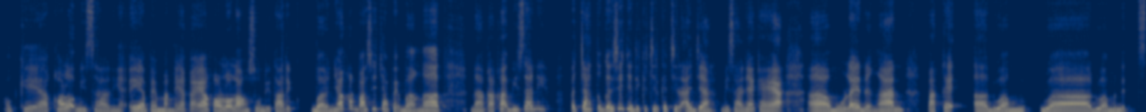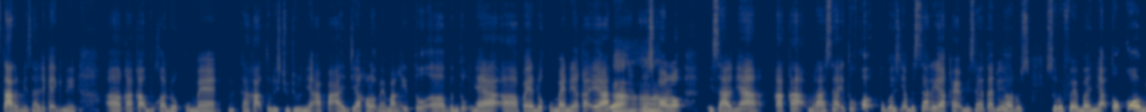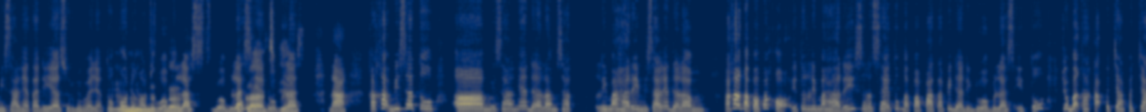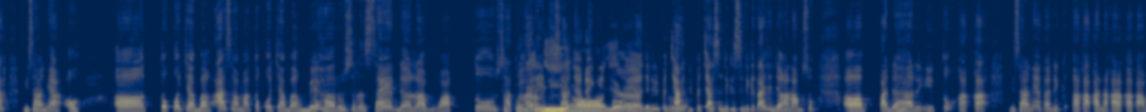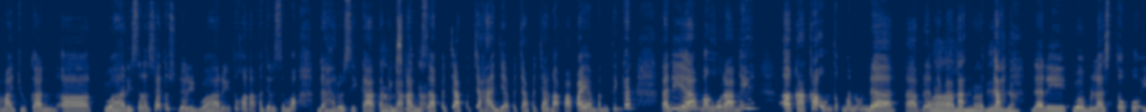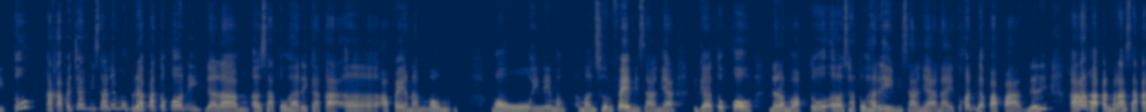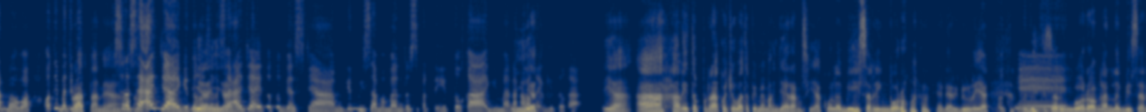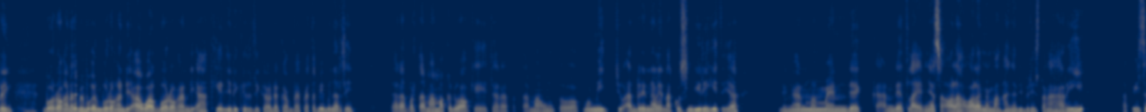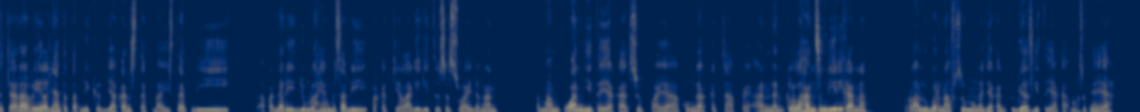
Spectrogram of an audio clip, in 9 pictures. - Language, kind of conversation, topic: Indonesian, advice, Mengapa kamu sering menunda tugas penting sampai mendekati batas waktu?
- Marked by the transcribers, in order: in English: "start"; laughing while speaking: "borongan"; laughing while speaking: "lebih"; in English: "deadline-nya"; in English: "step-by-step"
